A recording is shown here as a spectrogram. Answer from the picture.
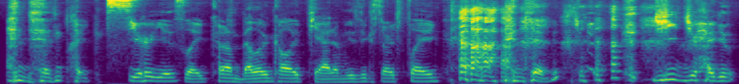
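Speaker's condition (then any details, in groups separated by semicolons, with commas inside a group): No condition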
